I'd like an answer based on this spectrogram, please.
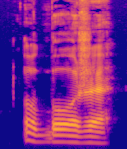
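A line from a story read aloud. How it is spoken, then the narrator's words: Moaning. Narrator (Russian): простонал Борт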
